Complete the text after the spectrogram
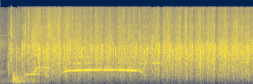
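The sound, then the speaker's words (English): Sustained audience applause for volunteers, dense and steady, with many hands clapping at once and a brief whistle rising above the crowd near the start. “Lead us in a round of applause for our volunteers.”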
